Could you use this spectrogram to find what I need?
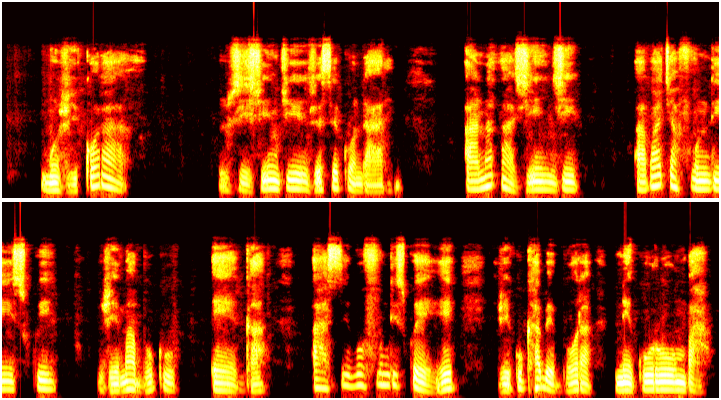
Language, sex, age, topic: Ndau, male, 36-49, education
